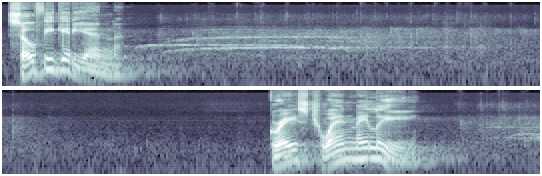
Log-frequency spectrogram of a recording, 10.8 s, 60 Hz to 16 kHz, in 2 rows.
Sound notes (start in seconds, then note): 1.3 applause, cheering; 9.9 applause, cheering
